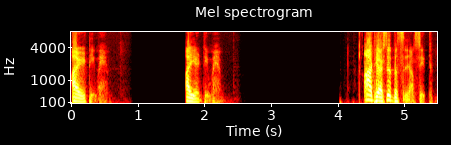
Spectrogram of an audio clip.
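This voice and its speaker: A man teaching a live online class, talking fast and repeating his phrases with frequent checks for understanding. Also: fairly high pitch, sing-song, vocal fry, dry recording, studio quality.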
